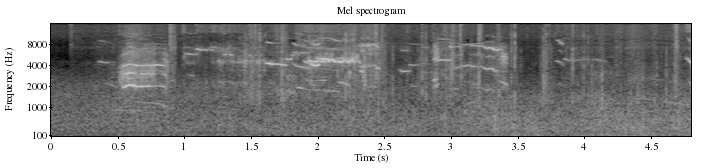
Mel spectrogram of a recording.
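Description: Seagulls call at a beach, their sharp, high cries repeating overhead above a steady wash of outdoor background noise.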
